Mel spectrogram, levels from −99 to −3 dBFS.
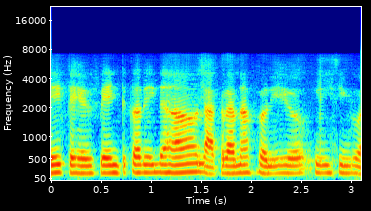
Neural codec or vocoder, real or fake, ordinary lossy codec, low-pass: codec, 16 kHz, about 1 kbps, DyCAST, with the encoder's durations; fake; none; 7.2 kHz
